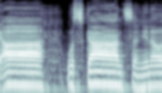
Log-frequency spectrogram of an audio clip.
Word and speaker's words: Wisconsin: that you know but I call it Wisconsin and I put extra emphasis on the con and it's it's not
